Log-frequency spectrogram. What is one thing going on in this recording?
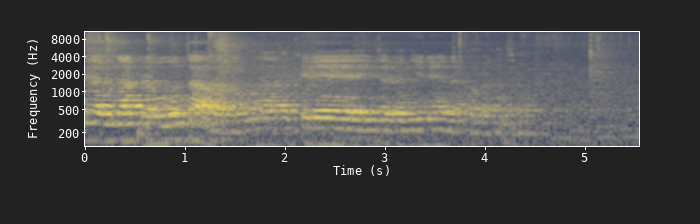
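A man speaks calmly into a microphone, heard through a loudspeaker in a room.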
